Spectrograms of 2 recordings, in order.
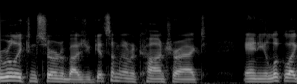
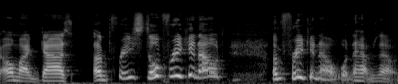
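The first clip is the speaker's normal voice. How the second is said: high, loud hammed-up panicky squeal; mock panic; 9 semitones higher, 5 dB louder than usual. Buyer imitating his own panic after signing, mock high panicked squeal. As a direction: play the new buyer freaking out in mock terror. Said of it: "Now you're like".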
